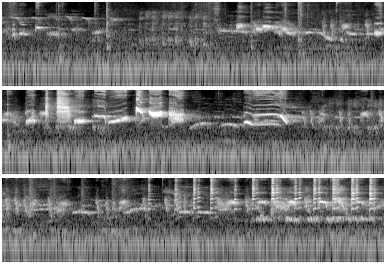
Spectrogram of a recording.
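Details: Tame caged Chinese hwamei in Hanoi, newly brought home the previous evening, singing indoors: varied loud whistles, slurred rising and falling notes and rapid chirps, bursting strongest in the middle, then dense quick twittering; low room rumble beneath.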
